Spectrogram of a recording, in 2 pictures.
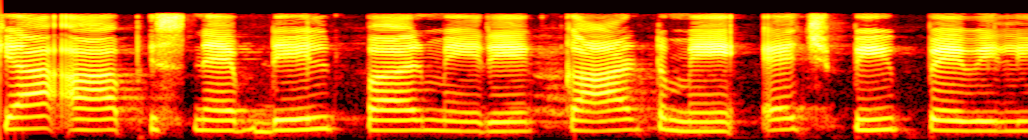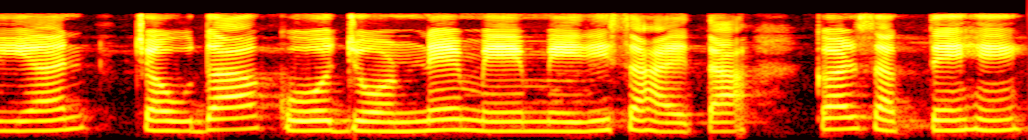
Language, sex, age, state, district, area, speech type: Hindi, female, 18-30, Madhya Pradesh, Harda, urban, read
